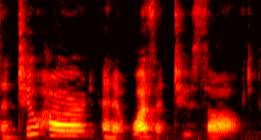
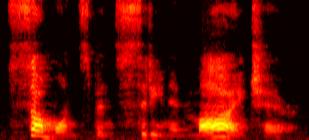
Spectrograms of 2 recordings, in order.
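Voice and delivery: loud big-bear outrage; roaring father bear; 3 semitones lower, 9 dB louder than usual. A narrator's reading. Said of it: "he roared".

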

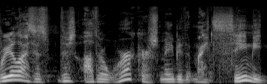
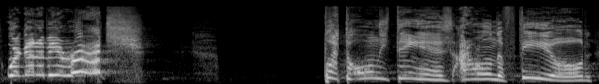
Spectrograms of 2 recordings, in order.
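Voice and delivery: high, loud, shouting farmer bursting with news; excited husband; 10 semitones higher, 4 dB louder than usual. Retold or imitated. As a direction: blurt the treasure news to your wife. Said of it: "It's something like this".

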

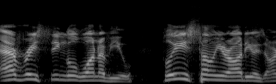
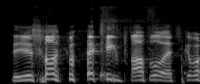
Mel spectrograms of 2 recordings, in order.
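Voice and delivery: loud, higher, laughing disbelief; laughing outburst; 4 semitones higher, 6 dB louder, faster than usual. Real, not acted. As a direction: blurt it out through a laugh.

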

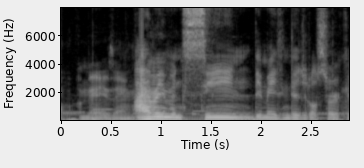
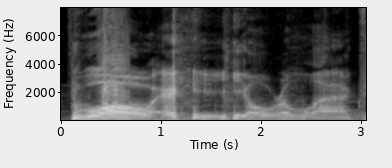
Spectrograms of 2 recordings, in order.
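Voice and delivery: startled laugh; 8 semitones higher, 11 dB louder, much slower than usual. Real, not acted. Reacting to an insult in clip.

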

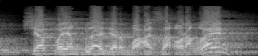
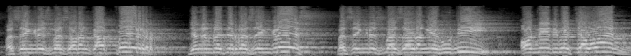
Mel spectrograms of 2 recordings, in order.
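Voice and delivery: loud, fast, higher mock preaching of an old-fashioned cleric; mocking a conservative cleric; 7 semitones higher, 5 dB louder, faster than usual. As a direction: parody the hardline preacher forbidding English. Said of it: "Saya tidak suka ustadz konservatif". (ejekan keras dan cepat meniru ustadz kolot)

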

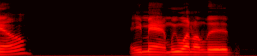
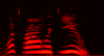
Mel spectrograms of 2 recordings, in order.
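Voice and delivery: high, hushed retold question; puzzled aside; 9 semitones higher, 10 dB quieter than usual. Pastor to mad friend mid-worship, high puzzled aside. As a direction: ask it softly, pitched well up.

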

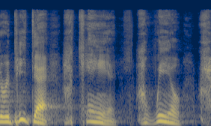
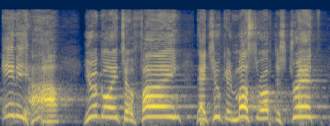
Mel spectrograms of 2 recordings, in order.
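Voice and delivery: rousing preacher cadence, a bit louder; preaching refrain; 6 semitones higher, 4 dB louder than usual. Acted. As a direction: fire up the graduates like a pastor. Builds a preaching motivational refrain.

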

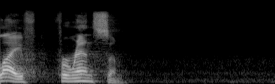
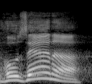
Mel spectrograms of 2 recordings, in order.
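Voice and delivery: mock crowd's cheering shout, higher and louder; 5 semitones higher, 5 dB louder than usual. Throng hailing Jesus on the donkey, shouting. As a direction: call it out like one of a celebrating throng. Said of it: "throng of people shouting".

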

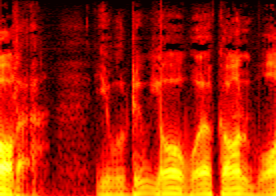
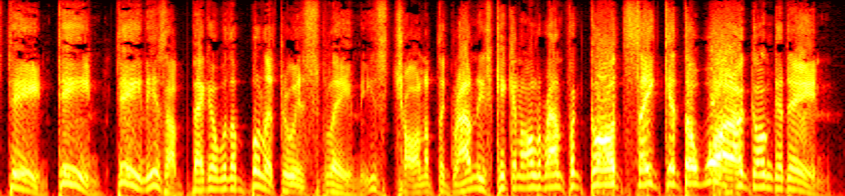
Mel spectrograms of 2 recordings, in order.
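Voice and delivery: loud, much higher desperate call, building; urgent shouting; 13 semitones higher, 14 dB louder than usual. Acted. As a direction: plead loudly for water for the wounded. Urgent cry for a wounded man.

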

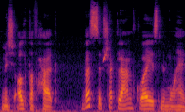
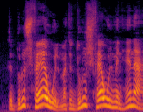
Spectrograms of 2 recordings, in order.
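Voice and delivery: high, loud shout of alarm; real yell; 7 semitones higher, 7 dB louder than usual. Real, not acted. Gamer yelling at his defenders not to foul, loud alarmed shout. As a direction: shout the warning at the players.

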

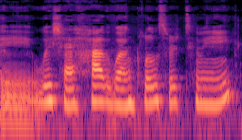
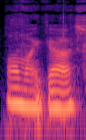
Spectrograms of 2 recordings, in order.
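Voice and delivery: choked up; slower than usual. Real, not acted. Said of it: "you're gonna make me cry".

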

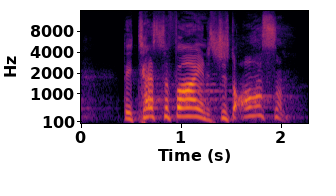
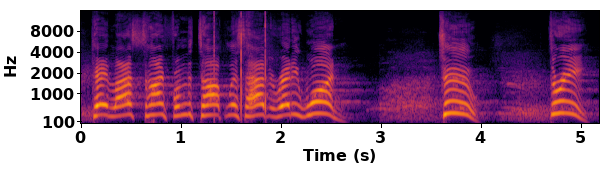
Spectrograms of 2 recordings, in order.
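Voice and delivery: loud, high count-off; rousing chant leader's call; rallying call; 4 semitones higher, 5 dB louder than usual. Real, not acted. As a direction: lead the crowd in a final shout. Leads congregation in final chant.

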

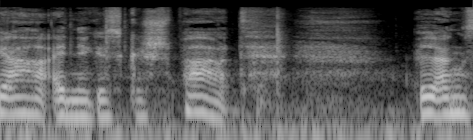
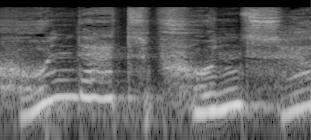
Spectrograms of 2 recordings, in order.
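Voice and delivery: astonished; 5 semitones higher, slower than usual. Acted. Astonished at the generous offer.

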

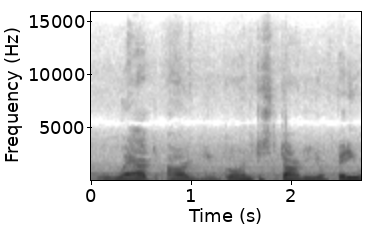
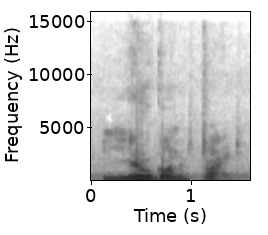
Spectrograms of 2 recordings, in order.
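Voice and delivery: ordinary talk

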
